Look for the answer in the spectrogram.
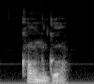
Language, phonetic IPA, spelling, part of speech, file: Polish, [ˈkɔ̃ŋɡɔ], Kongo, proper noun, Pl-Kongo.ogg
